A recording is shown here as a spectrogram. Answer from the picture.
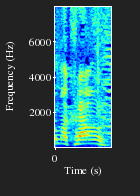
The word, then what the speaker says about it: Macron: You're getting bitch slap like Emmanuel Macron. Did you just roll your R in a French name? I did.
